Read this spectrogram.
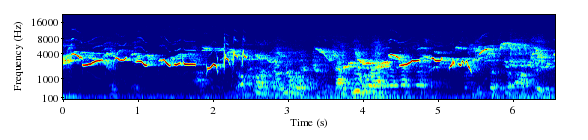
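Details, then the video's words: Oriental magpie-robin at a level-two practice contest simulation before a real competition, singing bright wavering whistles followed by busy scratchy chatter and rapid notes, with men's voices nearby. "Simulasi Lomba Kacer Level 2 Tuk Latihan Sebelum Tanding"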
